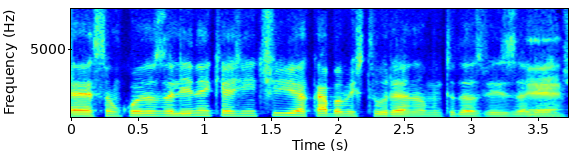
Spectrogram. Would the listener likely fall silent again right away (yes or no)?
yes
